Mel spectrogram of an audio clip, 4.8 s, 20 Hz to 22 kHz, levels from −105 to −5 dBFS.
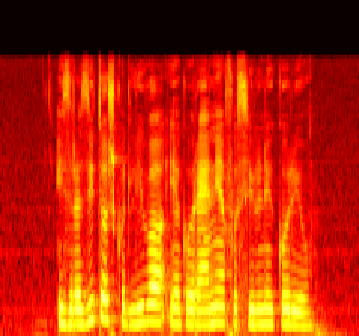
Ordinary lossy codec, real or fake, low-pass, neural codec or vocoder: none; real; 10.8 kHz; none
